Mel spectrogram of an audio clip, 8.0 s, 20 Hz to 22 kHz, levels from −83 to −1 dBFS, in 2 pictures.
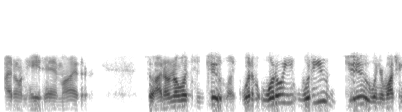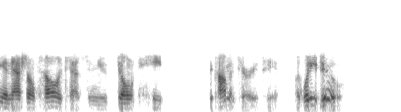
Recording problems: phone-call audio; poor line
uneven, jittery; strongly; from 1.5 to 7.5 s

